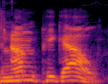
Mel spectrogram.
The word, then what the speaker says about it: Anne Pigalle: We've got, how do you pronounce this? Anne Pigalle? Yes, this is Anne Pigalle, the last chanteuse, a friend of mine.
